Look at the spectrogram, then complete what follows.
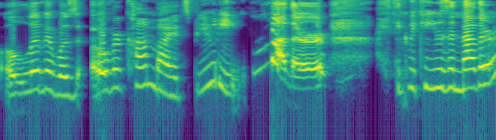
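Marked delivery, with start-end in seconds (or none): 2.8-4.9 higher, quick, with a laugh; giggly request. Acted. Olivia asking for more gelato, giggling. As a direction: sweetly wheedle.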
